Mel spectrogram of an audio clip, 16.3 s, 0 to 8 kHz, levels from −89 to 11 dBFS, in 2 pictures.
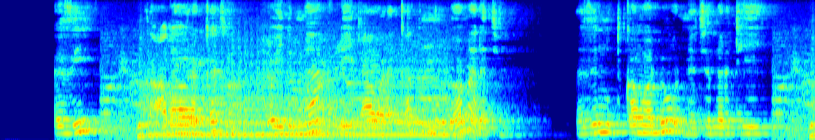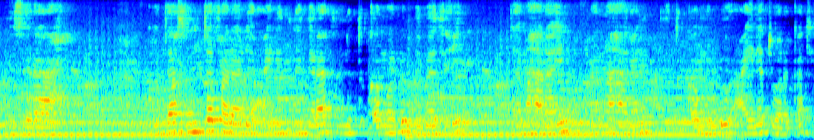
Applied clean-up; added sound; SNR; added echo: none; Race car, auto racing / Engine starting; 2 dB; reverberation time 0.6 s.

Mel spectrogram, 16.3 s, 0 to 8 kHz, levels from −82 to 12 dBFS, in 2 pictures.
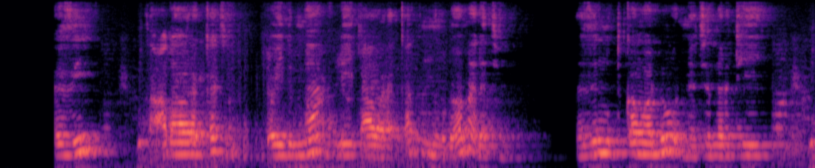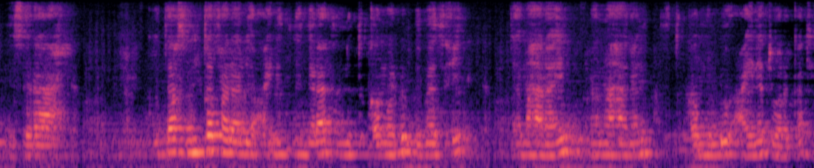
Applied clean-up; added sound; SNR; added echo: neural separator model SepFormer DNS4.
